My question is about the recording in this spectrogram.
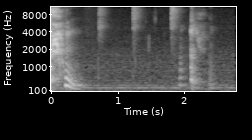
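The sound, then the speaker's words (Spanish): Someone coughs while smoking a small cigar: one harsh, forceful cough followed by a few shorter, weaker coughing bursts spaced unevenly over a couple of seconds, with a faint steady hum underneath. “¿Por qué toses?”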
